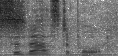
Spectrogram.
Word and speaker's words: Sevastopol: See, my problem is I can't pronounce anything. What is this? Sevastopol.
